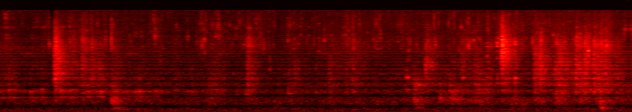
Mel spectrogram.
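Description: Liquid being poured into a small glass bottle through a glass funnel, with a few light clinks of glass, more of them after about four seconds.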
